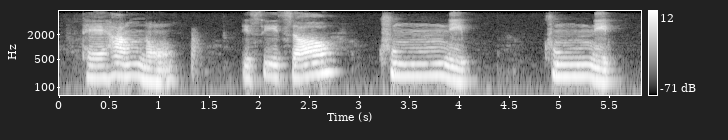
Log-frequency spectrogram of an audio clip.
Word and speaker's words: 대학로: Okay, and it is a 대학로. Okay, 리을 comes after the final consonants 기역. 리을 is pronounced 니은, and 기역 influenced by 니은 So it is pronounced 이응, 대학로, 대학로.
